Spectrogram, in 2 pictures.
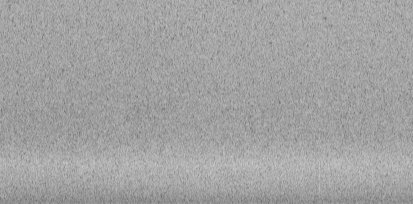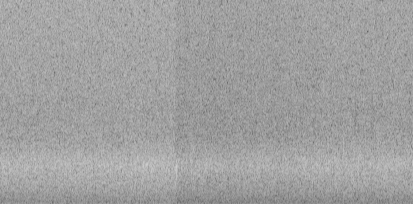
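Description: Steady loud hiss of outdoor noise on the nest camera's microphone, easing slightly about seven and a half seconds in.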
